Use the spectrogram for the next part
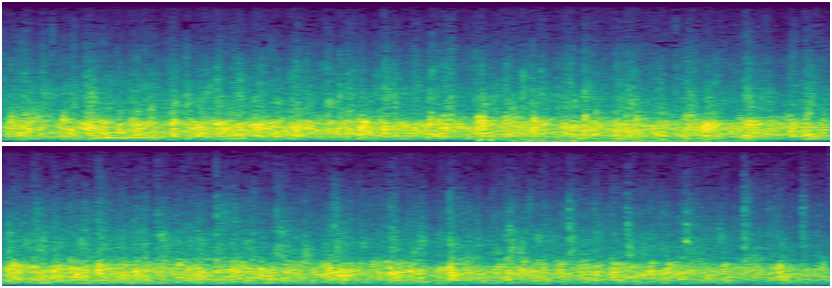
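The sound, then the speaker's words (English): Sustained audience applause for the Calls of Proposal committee that reviewed the talks, a dense, steady wash of many hands clapping at an even loudness for the whole stretch, with no voices standing out. “So another round of applause for that.”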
